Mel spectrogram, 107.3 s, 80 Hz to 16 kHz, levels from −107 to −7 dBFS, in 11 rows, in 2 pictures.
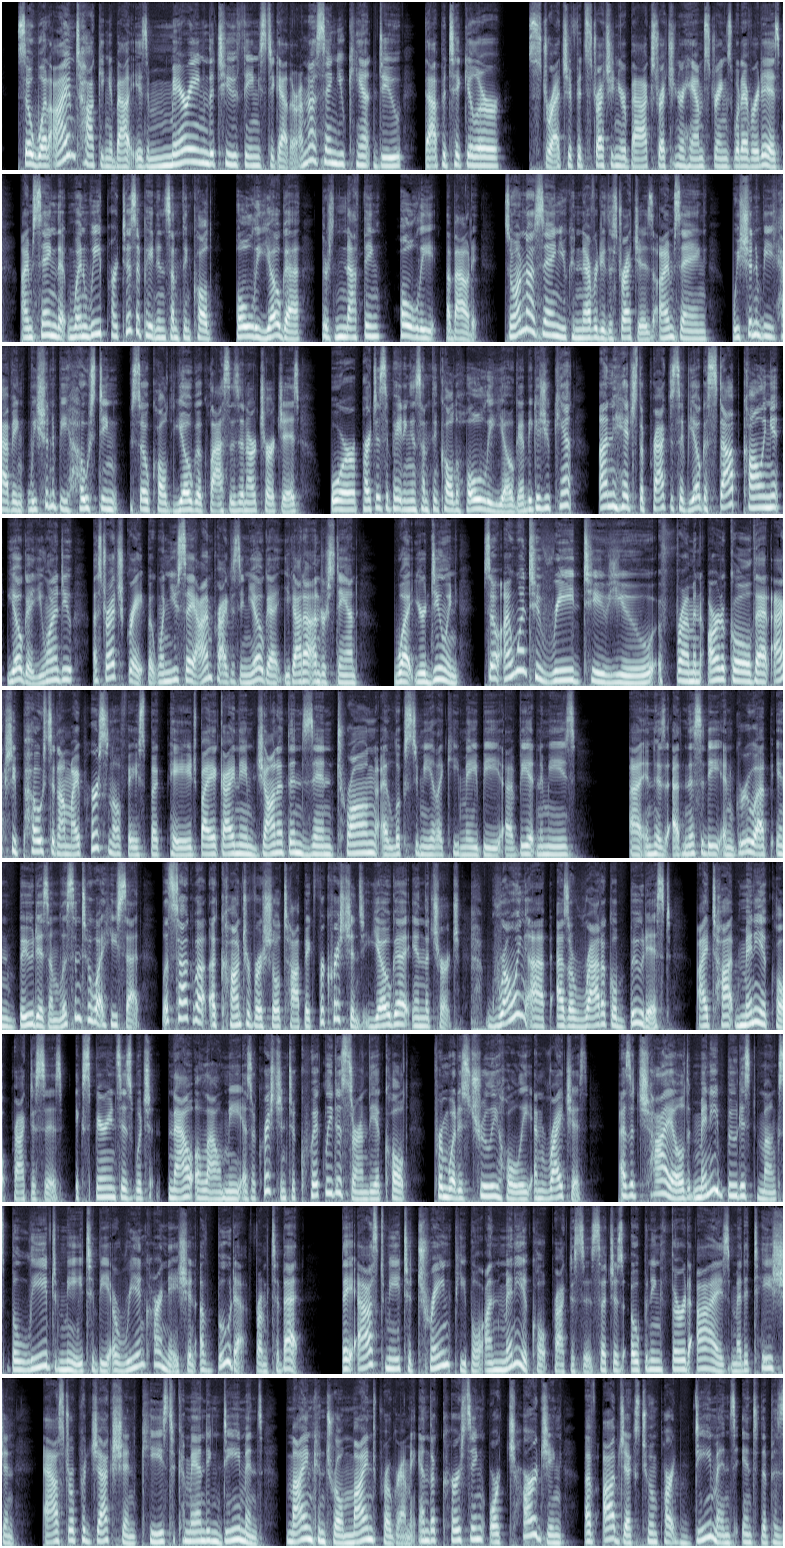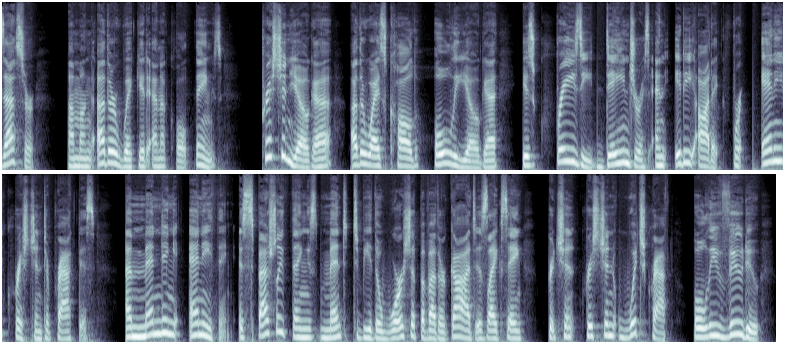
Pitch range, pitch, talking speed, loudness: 170-220 Hz, 190 Hz, 170 wpm, -19 LUFS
